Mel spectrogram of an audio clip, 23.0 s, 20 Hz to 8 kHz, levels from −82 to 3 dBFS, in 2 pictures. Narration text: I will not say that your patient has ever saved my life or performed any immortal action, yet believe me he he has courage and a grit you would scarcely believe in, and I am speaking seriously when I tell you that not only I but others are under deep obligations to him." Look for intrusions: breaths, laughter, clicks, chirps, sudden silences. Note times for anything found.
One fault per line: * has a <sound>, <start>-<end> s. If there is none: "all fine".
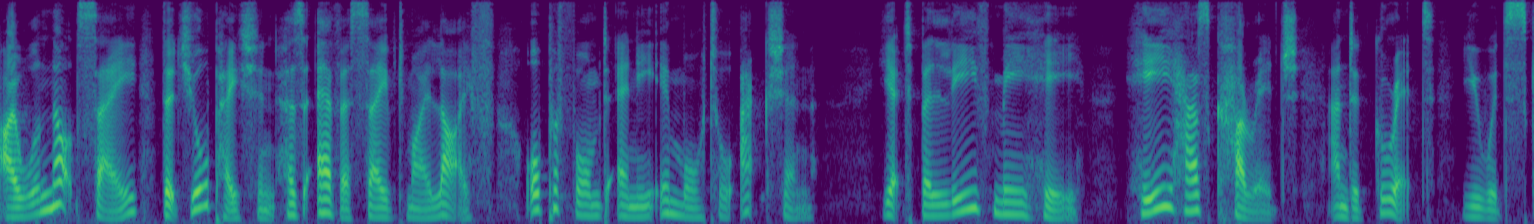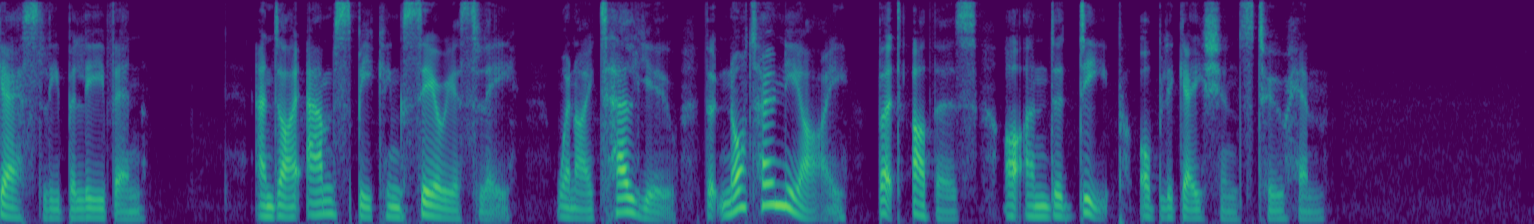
all fine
